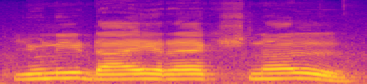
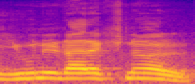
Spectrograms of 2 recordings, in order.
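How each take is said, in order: First: unidirectional stretched out part by part; "yu-ni-daai-rek-shnal", each part held long; slow, drawn out. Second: Said in the usual way. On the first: Shown as a demonstration. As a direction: spell out unidirectional slowly for a class. Teacher repeats key term slowly.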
